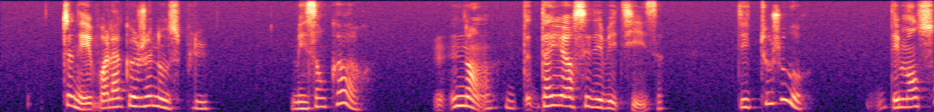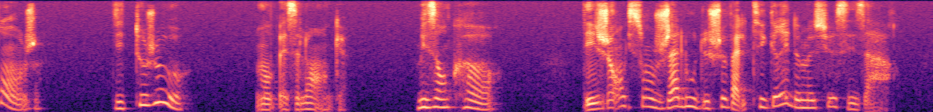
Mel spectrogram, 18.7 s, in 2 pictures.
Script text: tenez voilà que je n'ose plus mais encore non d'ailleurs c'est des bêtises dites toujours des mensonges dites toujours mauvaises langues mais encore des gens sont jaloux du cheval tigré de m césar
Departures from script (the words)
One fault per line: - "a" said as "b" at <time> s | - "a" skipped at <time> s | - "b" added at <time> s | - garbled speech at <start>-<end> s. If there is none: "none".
none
